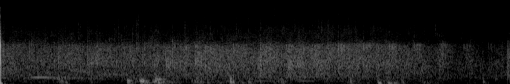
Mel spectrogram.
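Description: An audience at a ministry gathering applauds to welcome a pastor, with steady, even clapping that stays fairly faint throughout and tapers slightly at the end.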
